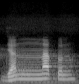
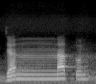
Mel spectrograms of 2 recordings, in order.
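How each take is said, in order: The two takes are said the same way.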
